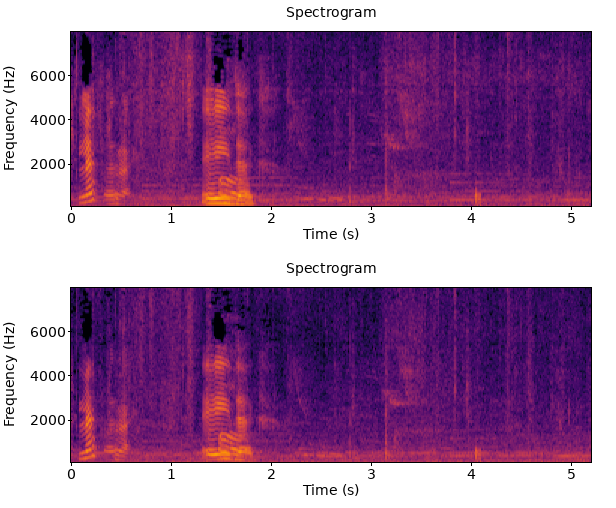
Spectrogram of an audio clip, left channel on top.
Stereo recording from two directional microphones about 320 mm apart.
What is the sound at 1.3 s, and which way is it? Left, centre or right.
Speech, centre.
